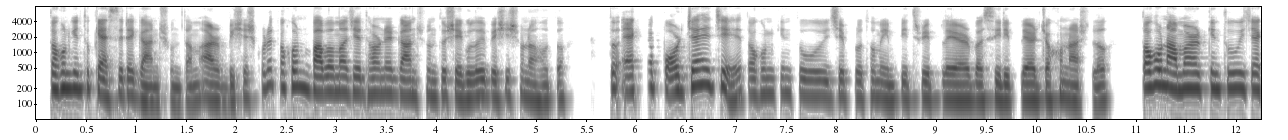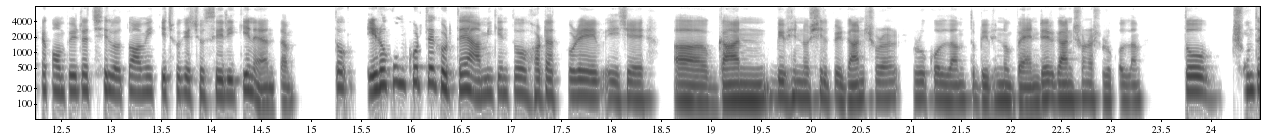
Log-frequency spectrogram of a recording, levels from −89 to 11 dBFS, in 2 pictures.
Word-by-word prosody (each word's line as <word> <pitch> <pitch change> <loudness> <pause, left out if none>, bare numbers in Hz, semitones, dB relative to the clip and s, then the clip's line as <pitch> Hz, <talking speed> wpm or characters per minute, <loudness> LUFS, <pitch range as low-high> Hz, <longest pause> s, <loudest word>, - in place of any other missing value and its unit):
তখন 200 +1 +6
কিন্তু 200 +1 +2
ক্যাসেটে 155 +1 +1
গান 110 -1 +2
শুনতাম। 110 +1 -5
আর 125 - +3 0.2
বিশেষ 130 +4 -5
করে 230 - -3
তখন 220 +1 +1 0.2
বাবা-মা 175 0 +4
যে 170 - +2
ধরনের 165 0 -1
গান 150 0 +2
শুনত 145 -2 -6
সেগুলোই 135 +2 +1
বেশি 135 +2 -4
শোনা 135 -4 -4
হতো। 120 +2 -6 0.5
তো 205 - -1 0.2
একটা 180 +4 -7
পর্যায়ে 180 +9 +4
যেয়ে 220 - +2
তখন 160 +1 -3
কিন্তু 160 -2 -7 0.2
ওই 145 - -2
যে 145 - -2
১ম 140 0 -6
এমপি 125 +2 -3
থ্রি 135 +1 -3
প্লেয়ার 125 -1 +2
বা 125 - 0
সিডি 120 -2 0
প্লেয়ার 125 -1 +2
যখন 125 +2 -2
আসলো। 115 0 -5 0.4
তখন 235 +2 +7
আমার 205 +1 +5
কিন্তু 200 0 +1
ওই 200 - +3
যে - - -5
একটা 190 0 -4
কম্পিউটার 180 +1 +1
ছিল 190 -2 +1
তো 180 - -4
আমি 170 +1 -2
কিছু, 165 +2 -3
কিছু 160 0 -2
সিডি 150 -1 +2
কিনে 180 - +3
আনতাম। 105 +1 -4 0.5
তো - - +2 0.3
এরকম 235 +5 +5
করতে, 260 -1 +2
করতে 195 -1 +4 0.2
আমি 155 +2 -1
কিন্তু 165 0 -3 0.2
হঠাৎ 155 -2 0
করে 150 0 +2 0.3
এই 130 - -2
যে 135 - +1 0.5
আ - - +5 0.4
গান 125 +1 +6 0.3
বিভিন্ন 135 0 +1
শিল্পীর 130 -3 -2
গান 120 +2 +3
শোনা 135 0 -3 0.2
শুরু 135 -1 -3
করলাম। 120 -2 0
তো - - -9
বিভিন্ন 120 +2 0
ব্যান্ডের 110 +5 +1
গান 125 0 +4
শোনা 130 -1 -3
শুরু 120 -2 -3
করলাম। 120 0 -4 0.5
তো 175 - +5 0.5
শুনতে, 185 +2 +1
150 Hz, 190 wpm, -25 LUFS, 125-180 Hz, 0.5 s, তখন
